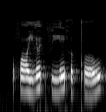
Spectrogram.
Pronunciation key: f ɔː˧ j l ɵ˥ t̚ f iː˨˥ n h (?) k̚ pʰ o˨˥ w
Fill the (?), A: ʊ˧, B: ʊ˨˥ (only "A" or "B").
B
